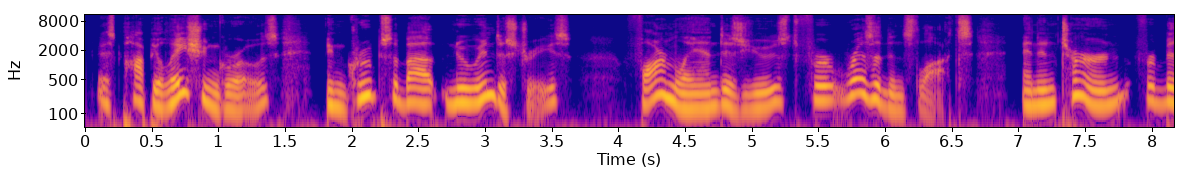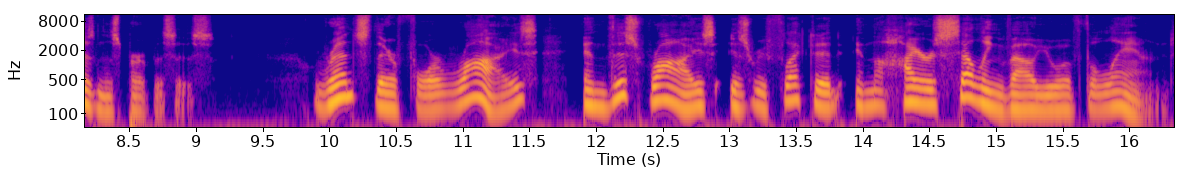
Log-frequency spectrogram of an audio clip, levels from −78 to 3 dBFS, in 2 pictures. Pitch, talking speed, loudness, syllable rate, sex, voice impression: 155 Hz, 135 wpm, -18 LUFS, 4.2 syllables/s, male, very masculine, very adult-like, slightly old, very thick, tensed, very powerful, bright, hard, very clear, fluent, slightly raspy, cool, intellectual, very sincere, very calm, very mature, very friendly, reassuring, unique, slightly elegant, slightly wild, sweet, lively, kind, slightly modest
